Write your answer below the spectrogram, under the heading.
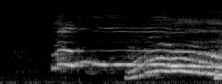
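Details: Domestic dog joining a girl's howling 'singing' in a duet; a clear high howl starts abruptly and holds steady, then a second, lower wavering howl rises beneath it so the two voices overlap.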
